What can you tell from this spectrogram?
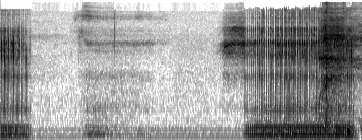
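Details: Sleeping male French bulldog, eyes half open, snoring heavily: loud, rumbling, buzzing snore breaths separated by a quiet pause; snoring.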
